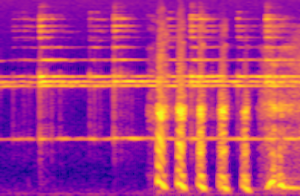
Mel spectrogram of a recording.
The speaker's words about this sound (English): Folks, that's Timo, the bell ringer, letting us know it's time to go.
